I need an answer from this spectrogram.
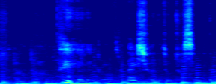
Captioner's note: laughing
